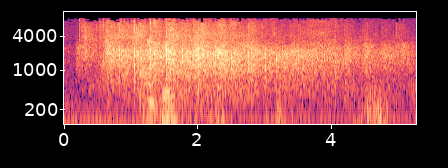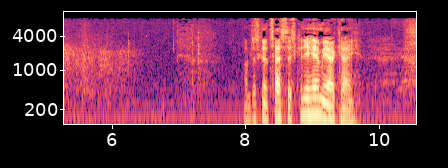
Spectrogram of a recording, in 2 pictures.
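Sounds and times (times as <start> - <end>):
audience applause welcoming a speaker: 0.0 - 6.3
speech: 1.3 - 1.8, 8.1 - 9.8.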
